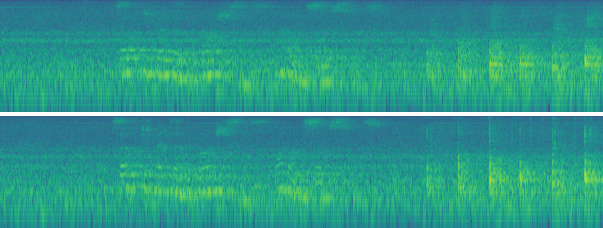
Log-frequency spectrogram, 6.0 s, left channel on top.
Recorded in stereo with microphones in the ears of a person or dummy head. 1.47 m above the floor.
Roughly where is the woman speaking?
Right.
